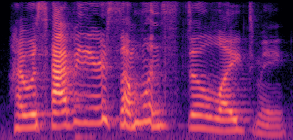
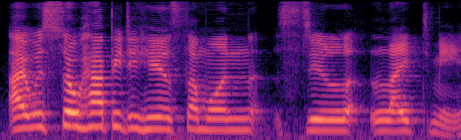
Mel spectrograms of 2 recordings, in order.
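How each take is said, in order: First: Higher, brighter retake; happier reread. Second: Said in the usual way. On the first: A narrator's reading. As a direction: lift it with mild happiness. Rereads the line more emotively.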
